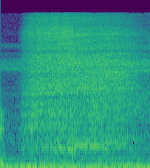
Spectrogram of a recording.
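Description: A deep breath drawn in, heard as a steady hiss on the microphone that starts abruptly just after the beginning and eases off near the end. It is a deliberate in-breath taken on cue during a guided breathing exercise.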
